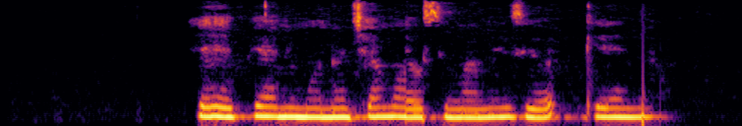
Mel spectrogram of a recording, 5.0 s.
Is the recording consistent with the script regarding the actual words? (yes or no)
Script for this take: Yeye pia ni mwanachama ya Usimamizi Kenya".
yes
